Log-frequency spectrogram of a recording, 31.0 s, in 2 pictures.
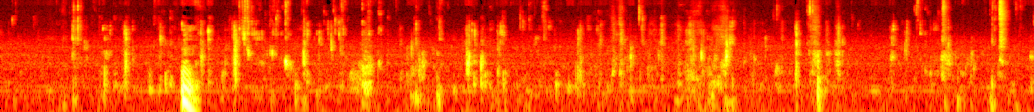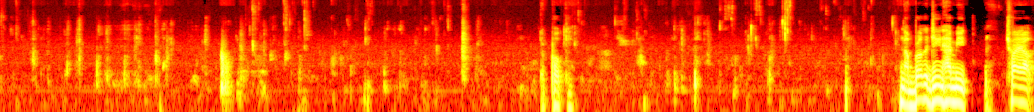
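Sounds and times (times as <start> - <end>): wet chewing: 0.9 - 29.0
lip smacking and clicks: 13.4 - 22.7.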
